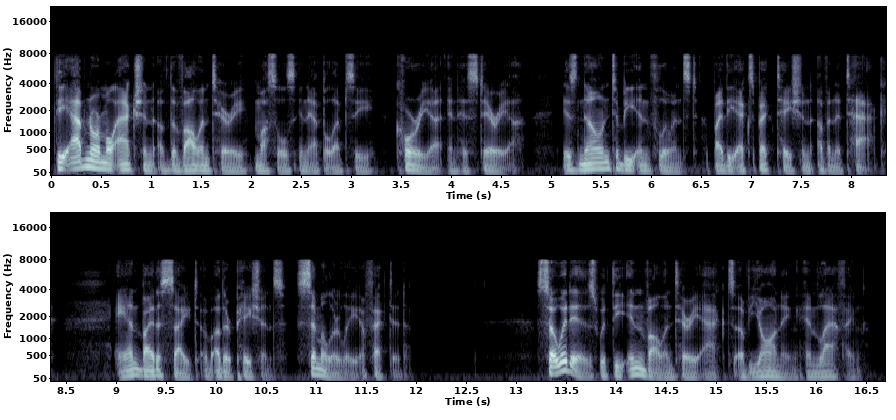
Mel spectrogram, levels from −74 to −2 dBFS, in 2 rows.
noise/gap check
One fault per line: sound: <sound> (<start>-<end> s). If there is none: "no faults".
no faults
